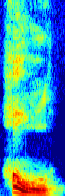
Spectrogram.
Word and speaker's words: whole: so this word should be pronounced whole it should not be pronounced with the w like whole or whole it should just be hole like the word hole on its own that doesn't have a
